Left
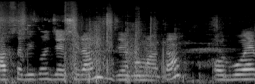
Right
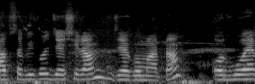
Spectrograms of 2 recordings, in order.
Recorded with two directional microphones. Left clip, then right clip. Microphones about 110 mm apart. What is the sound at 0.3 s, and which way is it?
Speech, 35° right (ahead or behind).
